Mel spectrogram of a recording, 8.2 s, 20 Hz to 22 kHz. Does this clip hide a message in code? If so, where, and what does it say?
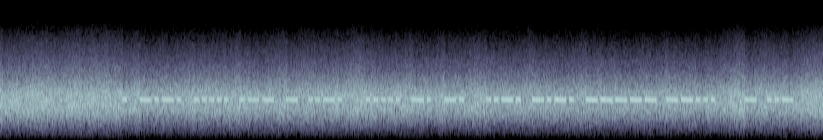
Yes: Morse code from 1.2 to 8.0 s, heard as a keyed tone, hand-sent with a paddle, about 32 wpm, 1190 Hz, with heavy radio static and a narrow filter. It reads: EC5WTF 5NN FC07 TU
